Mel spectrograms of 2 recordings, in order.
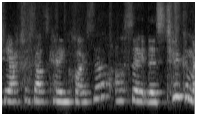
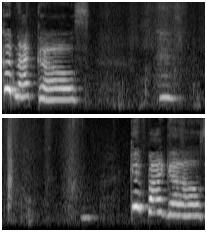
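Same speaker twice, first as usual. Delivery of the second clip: loud, put-on American accent; 4 semitones higher, 10 dB louder than usual. Demonstrating the calls you use for your guinea pigs, in an American accent. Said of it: "I was accidentally speaking in an American accent".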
